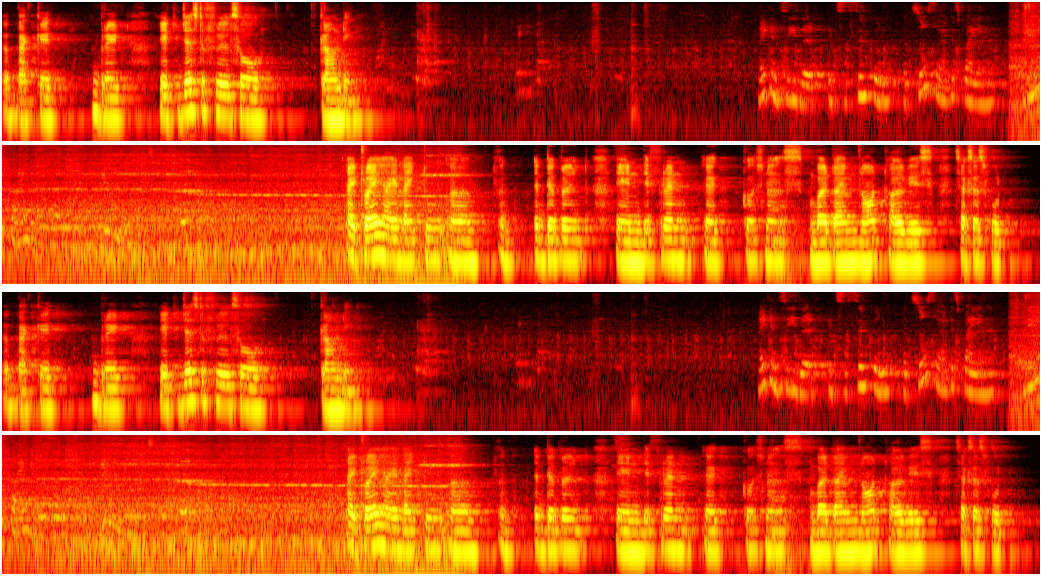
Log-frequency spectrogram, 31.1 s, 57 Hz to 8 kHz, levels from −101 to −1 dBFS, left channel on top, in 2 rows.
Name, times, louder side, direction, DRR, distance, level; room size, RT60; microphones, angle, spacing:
voice 1, 0.0-0.8 1.3-4.0 4.8-5.4 6.3-6.4 20.7-23.2 23.5-26.4 26.7-30.5, left 3 dB, 85° left, 1.2 m, -27 dB
voice 2, 11.3-14.9 15.3-18.5 24.8-25.0 27.1-27.8, equal, 65° right, 3.1 m, -43 dB
Train, 15.1-22.5, equal, 25° right, 4.0 m, -38 dB
29.5 x 29.5 x 5.9 m
head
